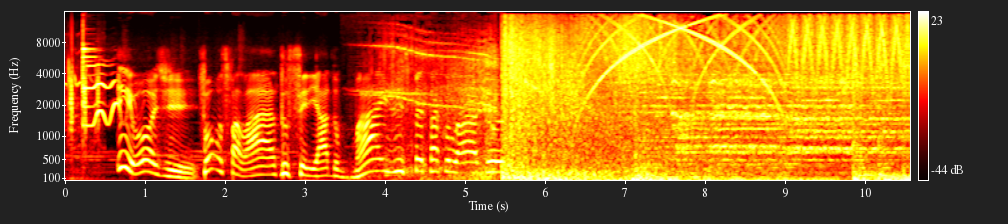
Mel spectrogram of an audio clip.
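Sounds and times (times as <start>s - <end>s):
speech: 0.7s - 5.9s
sweeping whistling tones: 3.4s - 10.5s
bomb explosion sound effect: 4.0s - 10.5s.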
